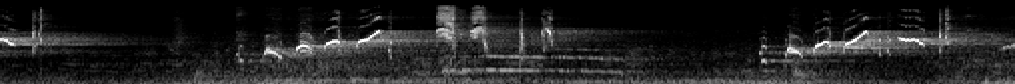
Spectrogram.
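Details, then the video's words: Village oriental magpie-robin song used as a tutor recording to set other magpie-robins singing: clear rising whistles and sliding phrases in bursts, with sharp clicks and a long, gently falling whistle between phrases. "Banyak kacer LANGSUNG BUNYI dengan suara khas kacer ini MASTERAN KUCICA KAMPUNG"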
